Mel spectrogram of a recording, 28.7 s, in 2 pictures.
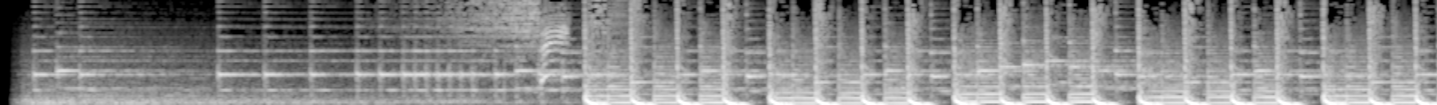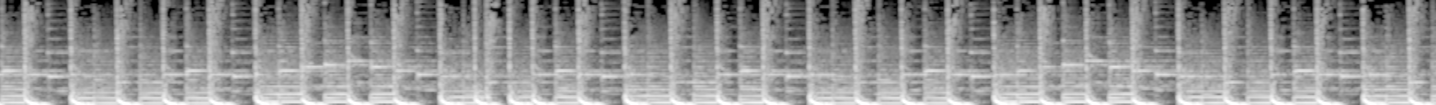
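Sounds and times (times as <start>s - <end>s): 
deep house remix: 3.8s - 28.7s.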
